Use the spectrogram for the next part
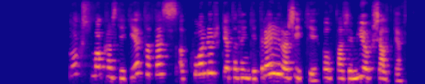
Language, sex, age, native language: Icelandic, female, 50-59, Icelandic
